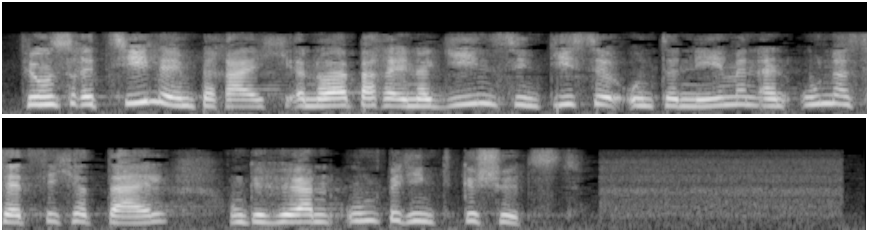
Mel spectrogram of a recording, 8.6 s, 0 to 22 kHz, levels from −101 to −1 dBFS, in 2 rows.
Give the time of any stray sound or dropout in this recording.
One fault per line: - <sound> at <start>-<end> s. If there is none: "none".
none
